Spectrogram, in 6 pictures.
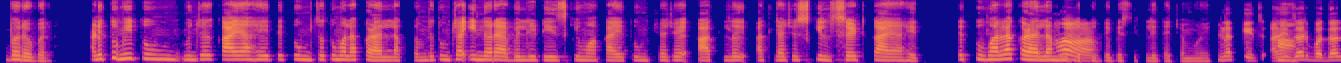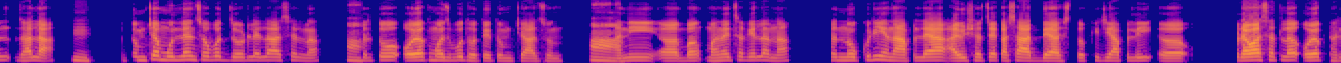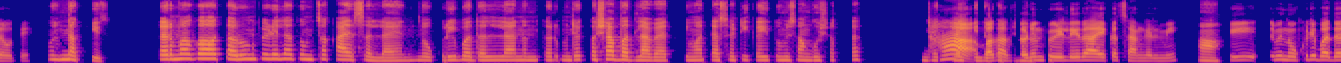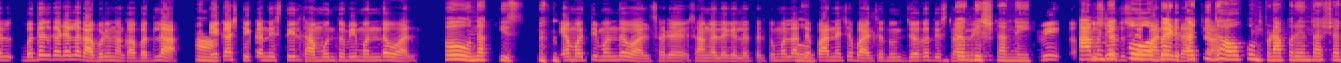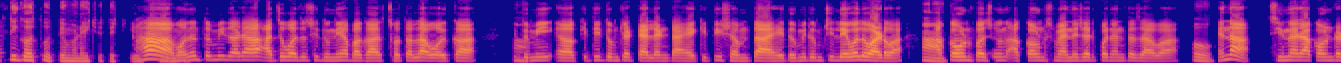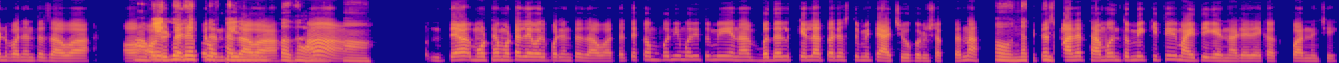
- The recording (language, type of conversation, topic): Marathi, podcast, नोकरी बदलल्यानंतर तुमची ओळख बदलते का?
- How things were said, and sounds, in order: in English: "इनर एबिलिटीज"; in English: "बेसिकली"; other noise; chuckle; tapping; in English: "अकाउंटंट"; in English: "ऑडिटर्स"; in English: "प्रोफाईल"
